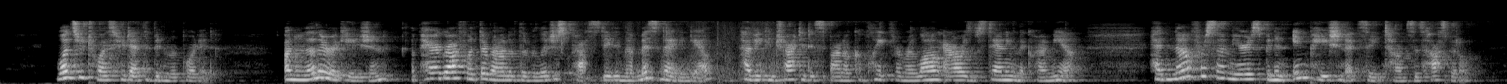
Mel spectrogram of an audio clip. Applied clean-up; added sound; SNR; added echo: neural separator model SepFormer DNS4.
